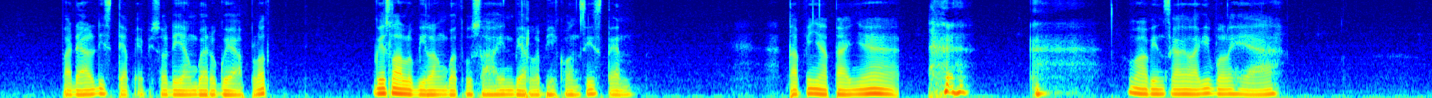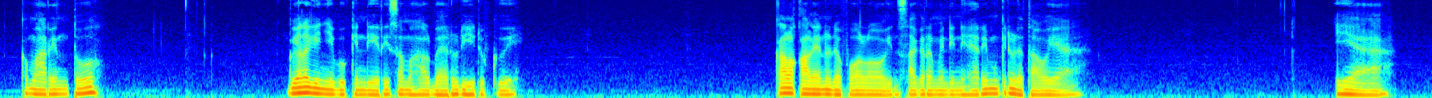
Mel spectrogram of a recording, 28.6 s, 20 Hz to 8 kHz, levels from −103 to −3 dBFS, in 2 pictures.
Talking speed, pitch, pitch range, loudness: 100 wpm, 95 Hz, 90-105 Hz, -32 LUFS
